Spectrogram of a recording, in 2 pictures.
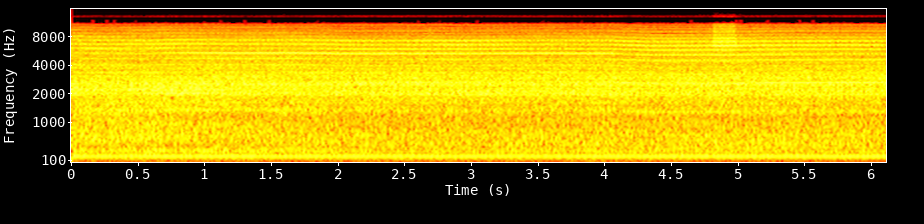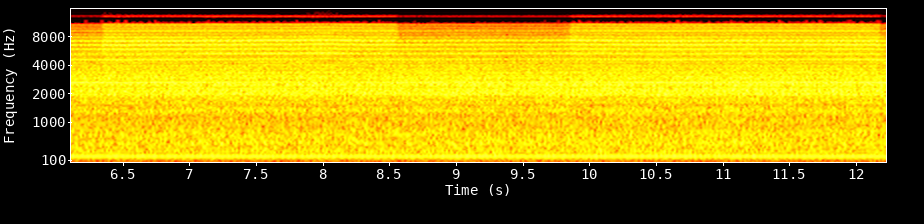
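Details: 1998 Honda Prelude idling, oil light flickering at idle despite fresh oil and filter: hard, steady high-pitched whine over the engine, not from power steering, pulleys or timing belt; owner suspects failing oil pump.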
